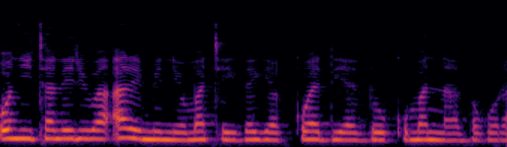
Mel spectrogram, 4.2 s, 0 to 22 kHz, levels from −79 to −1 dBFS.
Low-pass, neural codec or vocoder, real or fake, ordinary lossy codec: none; none; real; none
